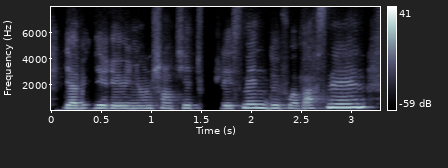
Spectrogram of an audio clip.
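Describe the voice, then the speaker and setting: With an unremarkable speaking voice, a woman talks at a moderate pace, fairly high in pitch, with ordinary pitch variation. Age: 30s. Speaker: vintage furniture restorer. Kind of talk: casual chat.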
